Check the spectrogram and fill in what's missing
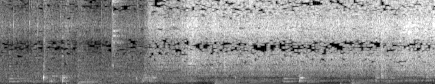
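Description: Marinated chicken for biryani is stirred in a pressure cooker, with a spoon scraping and knocking against the pot over a steady low sizzle; a handful of clanks stand out, and the sound is moderately close and fairly quiet.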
